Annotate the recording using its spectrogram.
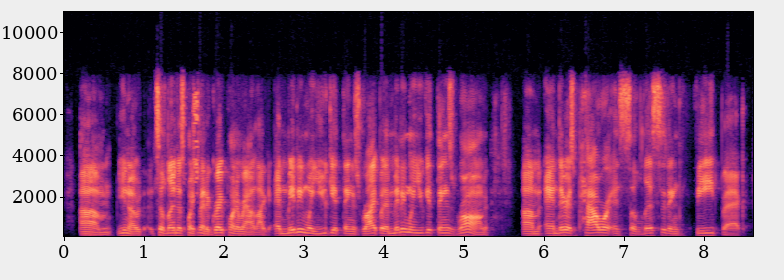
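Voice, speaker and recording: Fairly quick speech from a man at a medium pitch with ordinary pitch variation. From Texas. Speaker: healthcare consultant, panelist. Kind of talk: panel discussion. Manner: frequent fillers and restarts.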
